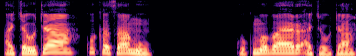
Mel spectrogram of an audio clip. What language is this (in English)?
Hausa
